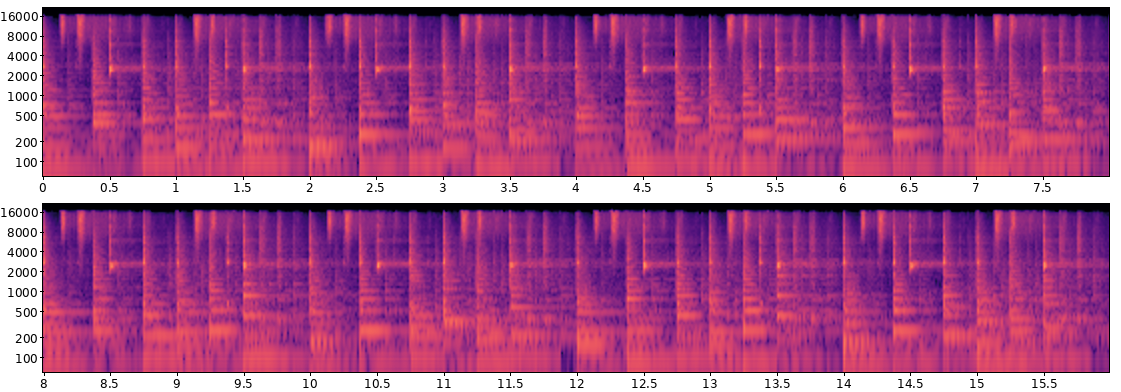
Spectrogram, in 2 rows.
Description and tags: lead perc loop 7001028 120bpm
120bpm, perc, lead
